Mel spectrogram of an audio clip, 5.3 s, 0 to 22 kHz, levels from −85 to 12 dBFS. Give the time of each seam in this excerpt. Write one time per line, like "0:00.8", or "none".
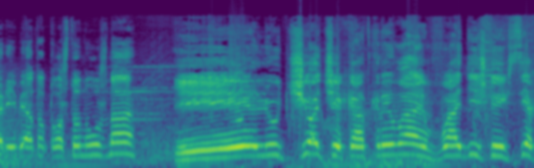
none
